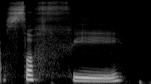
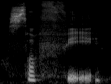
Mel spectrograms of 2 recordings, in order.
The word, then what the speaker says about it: صفي: But what's important is that if you attach anything to it, you pronounce it with the shadda.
